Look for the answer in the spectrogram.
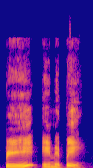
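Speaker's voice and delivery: P N P read slowly, each letter named apart; letters spelled out. Shown as a demonstration. Teacher giving the class a second acronym, spelled slowly.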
